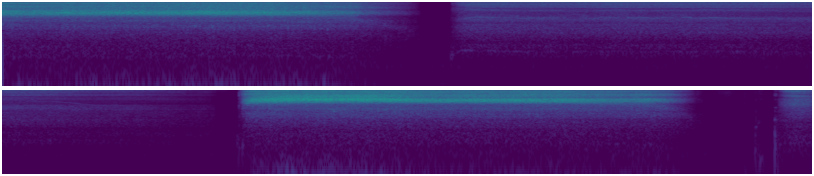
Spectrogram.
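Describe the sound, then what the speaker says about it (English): Breathing exercise through an Aerofit inspiratory muscle trainer makes long, loud, airy hissing breaths, one inhale and one exhale of several seconds each separated by a short silence, close to the microphone, with no talking. "you can play with both the inhale and exhale, toughening the diaphragm on the inhale and the exhale"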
